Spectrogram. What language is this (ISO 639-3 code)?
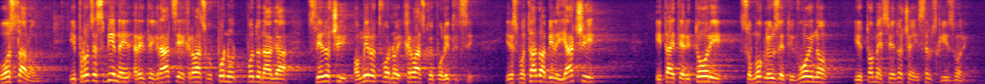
hrv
